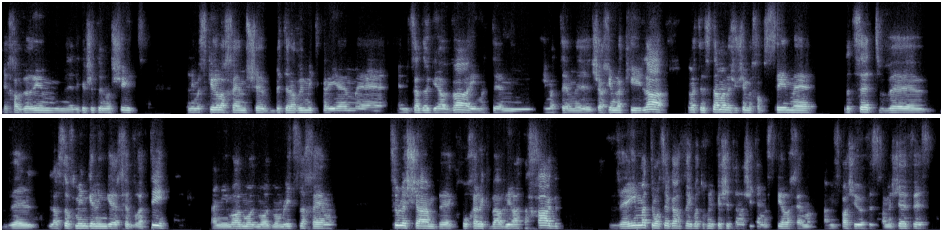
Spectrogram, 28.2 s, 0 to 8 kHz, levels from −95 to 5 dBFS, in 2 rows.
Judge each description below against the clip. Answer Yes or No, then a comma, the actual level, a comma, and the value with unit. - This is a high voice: No, medium, 140 Hz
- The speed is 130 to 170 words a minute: No, average, 115 wpm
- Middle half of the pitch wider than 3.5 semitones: No, average, 2.8 semitones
